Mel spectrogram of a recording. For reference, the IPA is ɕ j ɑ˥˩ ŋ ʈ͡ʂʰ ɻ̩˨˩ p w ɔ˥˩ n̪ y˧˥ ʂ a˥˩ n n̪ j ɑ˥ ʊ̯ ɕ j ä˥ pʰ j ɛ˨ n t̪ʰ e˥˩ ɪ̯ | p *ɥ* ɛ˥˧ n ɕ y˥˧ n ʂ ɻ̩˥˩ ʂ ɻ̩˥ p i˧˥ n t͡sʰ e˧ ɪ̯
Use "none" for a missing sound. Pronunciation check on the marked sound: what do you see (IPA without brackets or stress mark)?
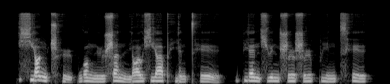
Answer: j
